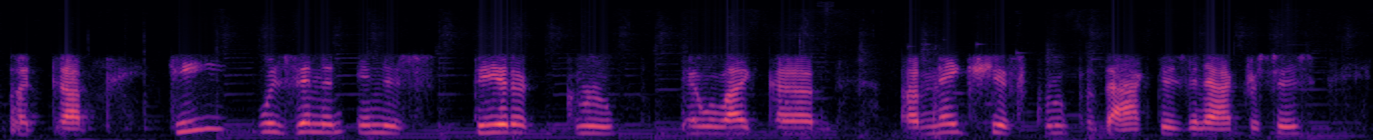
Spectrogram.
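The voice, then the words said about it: New York accent. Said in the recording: “I'm a New York guy, so I have a New York accent.”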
